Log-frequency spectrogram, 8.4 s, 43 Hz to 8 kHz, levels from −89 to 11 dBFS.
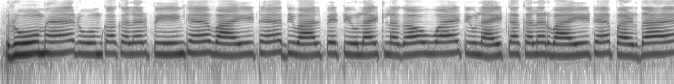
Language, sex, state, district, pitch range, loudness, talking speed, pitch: Hindi, female, Chhattisgarh, Raipur, 270-290 Hz, -16 LUFS, 155 wpm, 280 Hz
